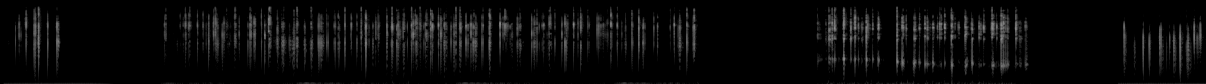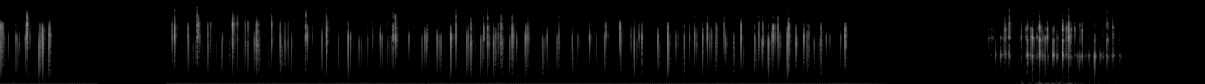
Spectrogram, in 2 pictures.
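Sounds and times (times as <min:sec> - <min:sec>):
gaming dice shaking: 0:00.1 - 0:00.6, 0:01.7 - 0:07.0, 0:08.2 - 0:10.3, 0:11.2 - 0:12.7, 0:13.8 - 0:20.6, 0:21.9 - 0:23.4.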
